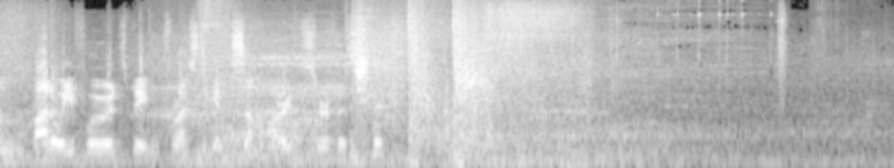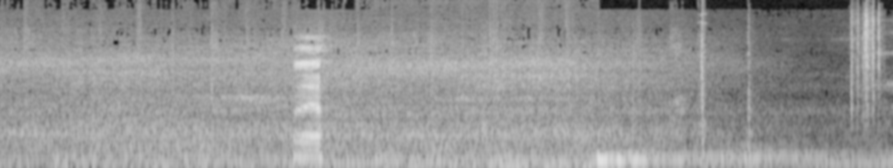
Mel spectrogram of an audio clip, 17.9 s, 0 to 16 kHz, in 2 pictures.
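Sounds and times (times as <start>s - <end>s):
rumbling video game soundscape: 0.0s - 17.8s
speech: 0.3s - 4.6s
video game gunshot sound effects: 4.0s - 5.4s.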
